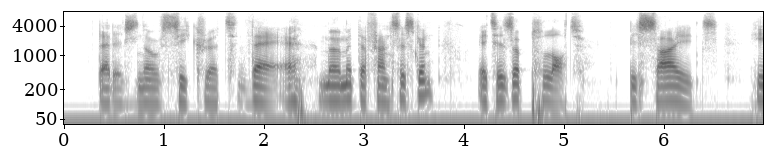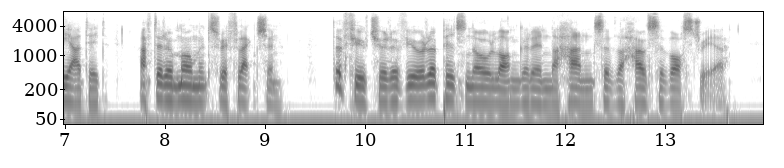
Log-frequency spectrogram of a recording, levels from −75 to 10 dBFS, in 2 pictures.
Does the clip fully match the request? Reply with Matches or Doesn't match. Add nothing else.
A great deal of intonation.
Doesn't match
